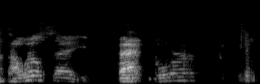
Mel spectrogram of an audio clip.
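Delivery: distant, off-mic and soft; away from mic. Real, not acted. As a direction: speak from across the room. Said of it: "wait till you're back next to the computer".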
